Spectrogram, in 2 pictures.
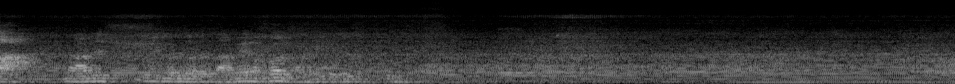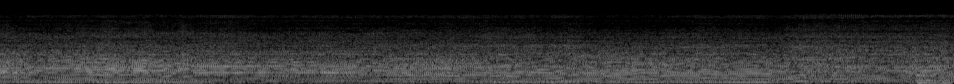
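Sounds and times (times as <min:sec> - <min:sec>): steady machine hum: 0:00.0 - 0:05.8.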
